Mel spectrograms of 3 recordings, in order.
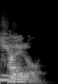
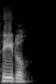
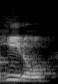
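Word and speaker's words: Chytil: bot this name phck hidle I think it's pronounced hidle it is it's pronounced heel Philip yeah that Philip heel Victor manini and a 2025 first uh that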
